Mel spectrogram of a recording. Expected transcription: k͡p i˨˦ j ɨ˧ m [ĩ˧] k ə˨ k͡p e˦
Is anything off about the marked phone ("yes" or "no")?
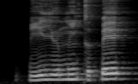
no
